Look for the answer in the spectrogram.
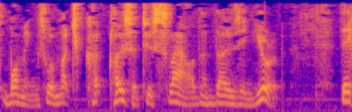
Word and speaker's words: Slough: The name of that town is spelt S-L-O-U-G-H and pronounced Slough.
